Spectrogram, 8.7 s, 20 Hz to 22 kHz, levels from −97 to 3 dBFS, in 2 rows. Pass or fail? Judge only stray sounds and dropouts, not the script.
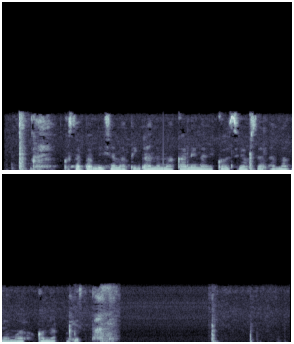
pass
